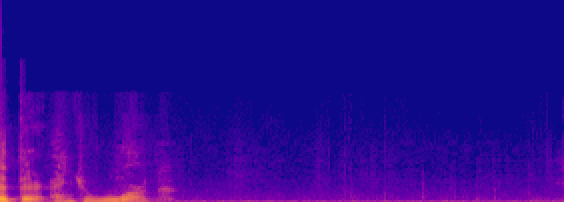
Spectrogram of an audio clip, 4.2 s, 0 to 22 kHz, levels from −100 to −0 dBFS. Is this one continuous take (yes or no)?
yes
